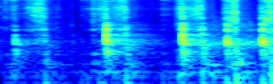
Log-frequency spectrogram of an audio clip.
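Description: A santoku knife dicing an onion on a wooden cutting board: a series of sharp knife strikes against the board. They are sparse at first and come quicker through the second half.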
